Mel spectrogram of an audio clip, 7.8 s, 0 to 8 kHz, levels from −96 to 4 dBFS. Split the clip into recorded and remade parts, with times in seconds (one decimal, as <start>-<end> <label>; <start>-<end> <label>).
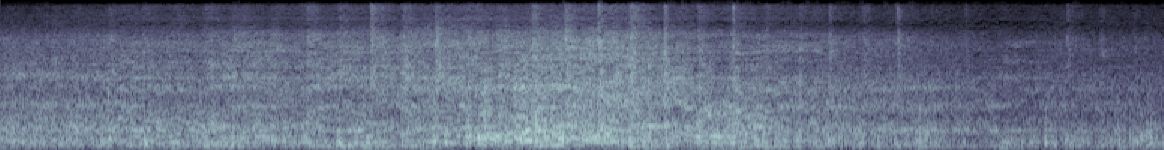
0.0-0.8 recorded; 0.8-5.5 remade; 5.5-6.5 recorded; 6.5-7.0 remade; 7.0-7.8 recorded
